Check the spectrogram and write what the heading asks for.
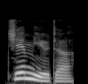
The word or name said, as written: jimuta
